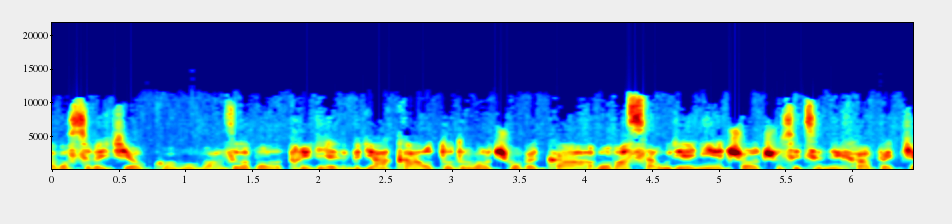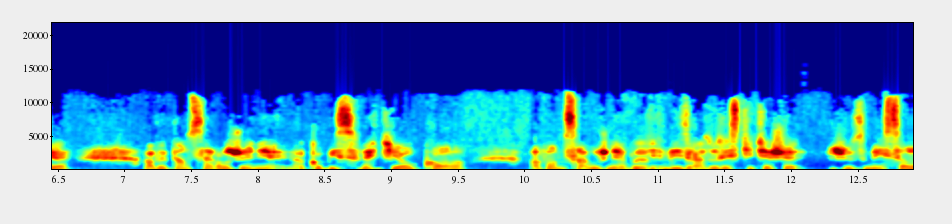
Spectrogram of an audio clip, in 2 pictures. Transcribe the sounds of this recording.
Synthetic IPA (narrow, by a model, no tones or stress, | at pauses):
alɔsʋɛciɛlkɔʋɔʋa̰ːzlʎɛbɔpɾiːɟɛvɟakaʔɔ̰t̪ːɔɦɔd̪ɾuɦɔɦɔt͡ʃlɔʋɛkʰaa̰ʋɔʋaːsːaʔuɟɛjɛɲɪɛt͡ʃɔt͡ʃɔsiːt͡sɛɲɛxaːpɛcɛalɛt̪amsaɾɔzʋiɲɛa̰kɔbisʋɛcʰiɛlkʰɔʔaʋaːmsaʔuʒɲɛbuɛɛʋizɾazuzisciːcɛʒɛ | ʒɛzmisɛ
